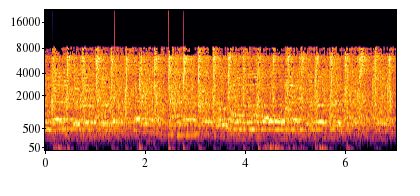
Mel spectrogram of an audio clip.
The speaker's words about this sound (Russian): Судя по аплодисментам и выкрикам «Браво!», искушенной публике пришлось по душе оригинальное исполнение национальных композиций.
